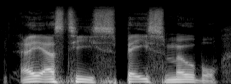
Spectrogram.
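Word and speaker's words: AST SpaceMobile: And AST Space Mobile.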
